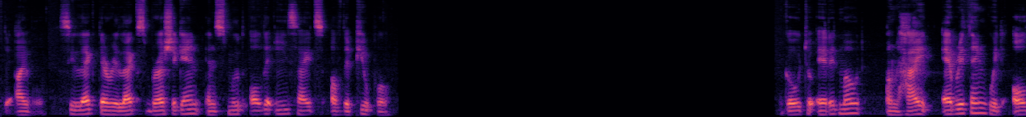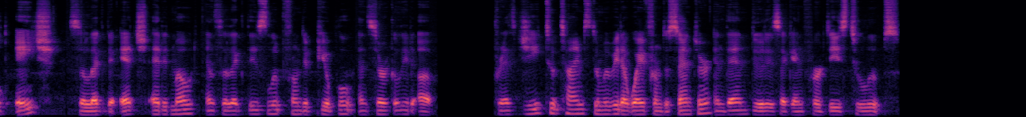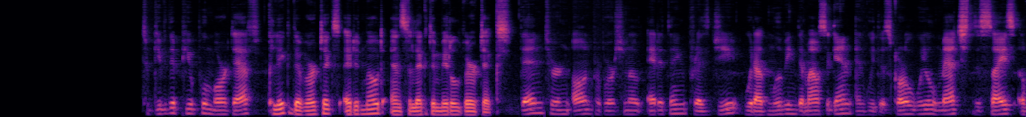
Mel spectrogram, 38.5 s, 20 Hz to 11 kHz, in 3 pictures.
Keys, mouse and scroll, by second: 0.5-2.9 drag, 5.9 shift+click, 7.7-8.7 shift+drag, 12.3 click, 14.0 alt+h, 16.1 click, 16.5 click, 17.4 alt+shift+click, 18.5 click, 20.1 g, 20.4 g, 22.1 click, 22.8 click, 23.4 alt+shift+click, 23.7 ctrl+z, 24.3 click, 24.8 g, 25.0 g, 25.8 click, 26.4 alt+shift+click, 26.7 ctrl+z, 26.7 click, 27.1 g, 27.4 g, 30.2 click, 31.3 click, 33.0 click, 36.7 g, 37.0-38.4 scroll up 9.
